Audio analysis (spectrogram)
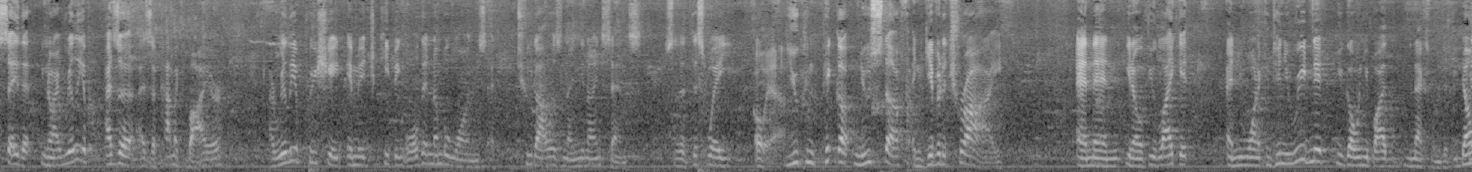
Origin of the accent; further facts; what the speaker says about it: Brooklyn, New York, United States; accent: Brooklyn; My accent's not English, it's Brooklyn. It's a big difference.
